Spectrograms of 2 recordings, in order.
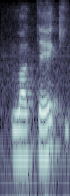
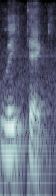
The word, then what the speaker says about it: LaTeX: se matemática científicas e a pronúncia correta para a palavra l latec ou lei tec e esse daqui são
